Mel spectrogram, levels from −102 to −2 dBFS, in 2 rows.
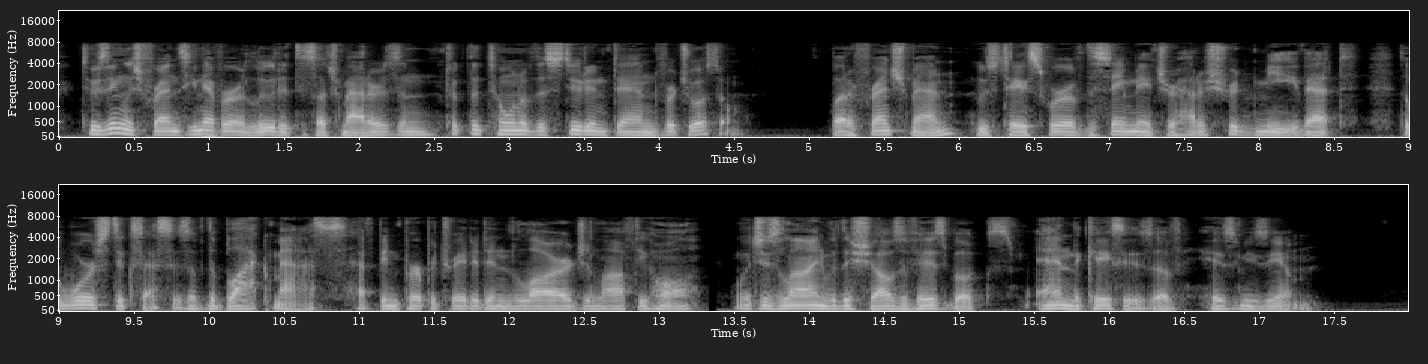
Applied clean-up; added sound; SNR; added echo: none; none; none; none.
